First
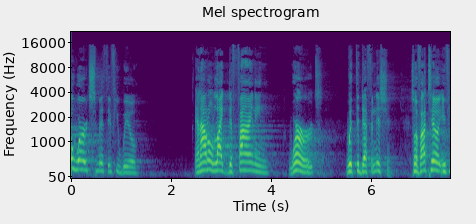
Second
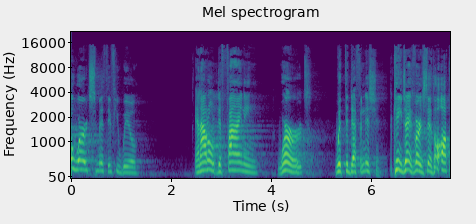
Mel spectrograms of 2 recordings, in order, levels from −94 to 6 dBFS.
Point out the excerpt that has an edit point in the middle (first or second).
second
